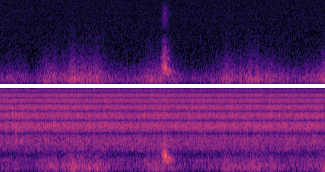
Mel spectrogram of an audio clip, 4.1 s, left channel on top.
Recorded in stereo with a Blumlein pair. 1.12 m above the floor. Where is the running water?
45° right.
